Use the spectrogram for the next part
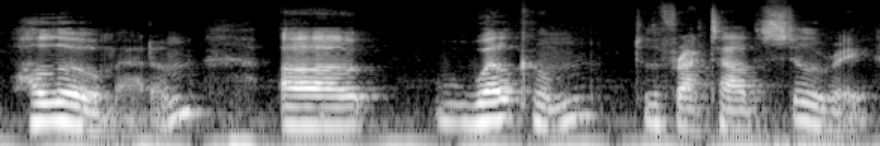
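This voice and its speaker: A man's voice: on the high side, sing-song, normal speed. A man playing a courteous restaurant greeter. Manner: courteous, formal. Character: polite restaurant host greeting a guest.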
